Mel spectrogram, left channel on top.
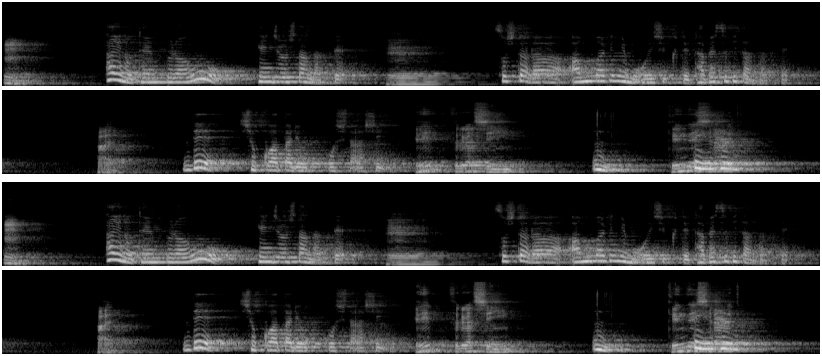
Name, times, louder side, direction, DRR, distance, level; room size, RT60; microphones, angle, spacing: voice 1, 1.0-2.2 2.6-3.4 4.9-7.7 10.0-12.1 14.1-14.3 15.1-15.6, equal, ahead, 4 dB, 2.0 m, -20 dB
voice 2, 3.8-4.3 9.1-9.4 12.3-13.3 14.8-15.6, equal, 30° right, 9 dB, 4.1 m, -26 dB
29.5 x 24.0 x 7.5 m, 1.3 s
head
